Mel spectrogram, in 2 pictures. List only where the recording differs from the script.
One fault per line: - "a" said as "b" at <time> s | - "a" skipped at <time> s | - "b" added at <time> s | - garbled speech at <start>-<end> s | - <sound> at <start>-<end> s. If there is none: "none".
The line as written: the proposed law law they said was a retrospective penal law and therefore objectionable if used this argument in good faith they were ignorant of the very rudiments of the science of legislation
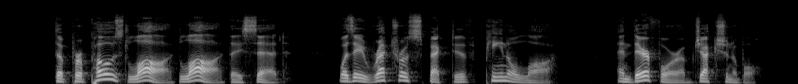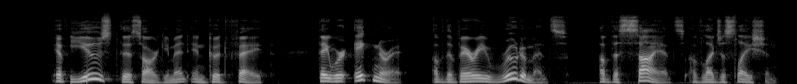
none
